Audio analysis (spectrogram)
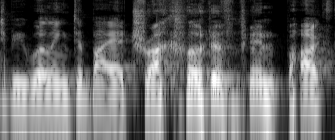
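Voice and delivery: speaking through laughter.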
